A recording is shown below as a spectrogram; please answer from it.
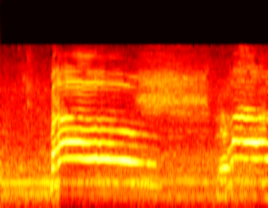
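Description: Cat giving loud drawn-out distressed meows during a flea bath, two long cries close to the mic, the second starting after a short pause.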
